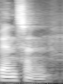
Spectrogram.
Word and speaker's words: BNSN: And then that just became bigger and bigger and and now it's become what's called Benson. And yes, it's after my last name, but it's spelled BNS. Okay. BNSN.AI. And Benson is going to be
